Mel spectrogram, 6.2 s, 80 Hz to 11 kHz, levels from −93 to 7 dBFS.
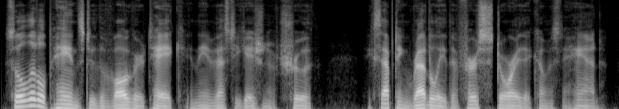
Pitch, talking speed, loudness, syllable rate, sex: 95 Hz, 205 wpm, -20 LUFS, 6.0 syllables/s, male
